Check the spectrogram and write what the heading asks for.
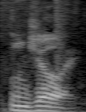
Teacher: The first syllable is not stressed. We should use the weak vowel sound instead.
